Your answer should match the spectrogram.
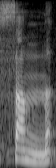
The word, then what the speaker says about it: some: Fijaros que estoy diciendo siempre some, exagerando el sonido de la M al final. Some, porque no decimos some.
